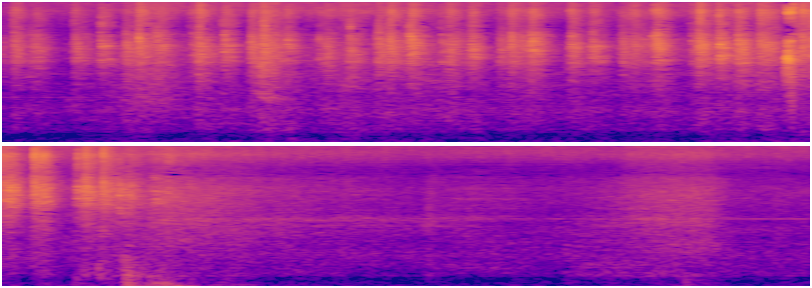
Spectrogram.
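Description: Faint, rapid rustling and crackling as hands move through hair close to the phone's microphone, with a soft thump about five seconds in, then near silence.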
